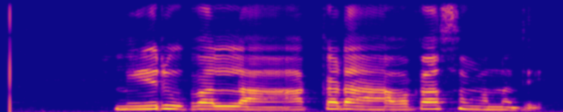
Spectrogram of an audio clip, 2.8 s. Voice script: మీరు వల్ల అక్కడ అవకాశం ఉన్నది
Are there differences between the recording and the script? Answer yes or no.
no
